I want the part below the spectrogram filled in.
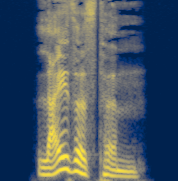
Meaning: strong dative masculine/neuter singular superlative degree of leise
- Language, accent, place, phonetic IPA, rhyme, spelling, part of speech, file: German, Germany, Berlin, [ˈlaɪ̯zəstəm], -aɪ̯zəstəm, leisestem, adjective, De-leisestem.ogg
